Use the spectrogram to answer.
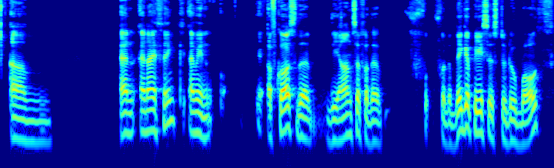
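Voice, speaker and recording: A man with an Indian accent speaks at a medium pitch and a fairly slow pace, with lively intonation. Long, frequent pauses break up his speech, and the sound is dry and close with no echo. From Bangalore, south India. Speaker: festival artistic director and curator. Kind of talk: interview conversation. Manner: hesitant, many filler words.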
